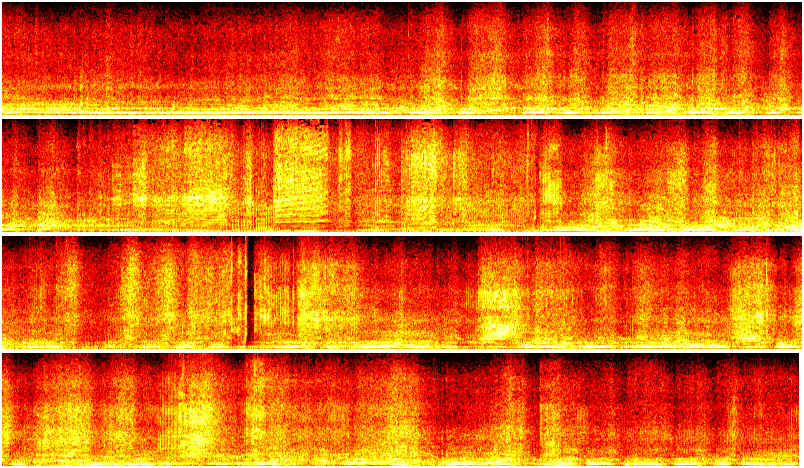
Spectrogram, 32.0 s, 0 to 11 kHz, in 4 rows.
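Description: Yamaha YZ250 two-stroke dirt bike engine revving up and down without pause as it is ridden along a rough, rutted trail, with frequent knocks and clatter from the bike over bumps and roots.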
